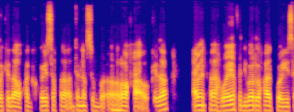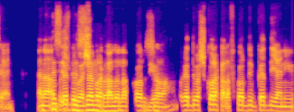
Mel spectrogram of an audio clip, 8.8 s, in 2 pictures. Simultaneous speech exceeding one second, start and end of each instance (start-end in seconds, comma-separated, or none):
5.0-6.9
